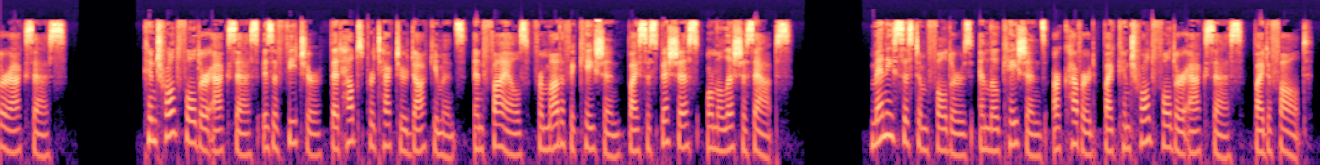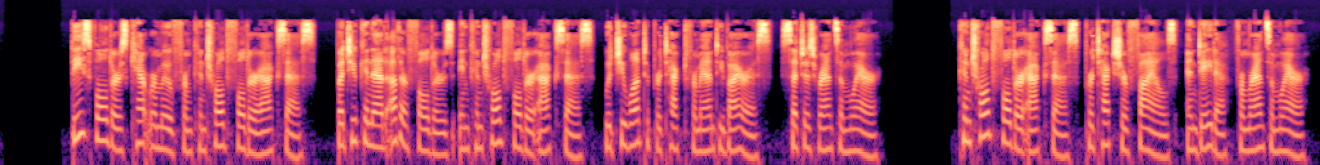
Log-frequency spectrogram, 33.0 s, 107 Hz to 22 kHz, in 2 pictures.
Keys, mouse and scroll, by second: 29.1 scroll down 1.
